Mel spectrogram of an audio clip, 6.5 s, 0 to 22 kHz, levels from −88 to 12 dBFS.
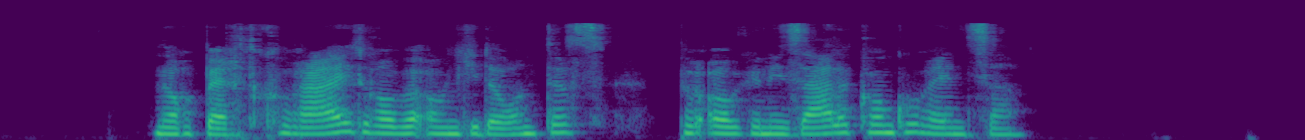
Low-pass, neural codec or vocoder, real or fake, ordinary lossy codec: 10.8 kHz; vocoder, 24 kHz, 100 mel bands, Vocos; fake; AAC, 32 kbps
